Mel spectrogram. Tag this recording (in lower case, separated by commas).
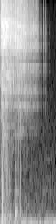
rattle (instrument), percussion, rattle, music, musical instrument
